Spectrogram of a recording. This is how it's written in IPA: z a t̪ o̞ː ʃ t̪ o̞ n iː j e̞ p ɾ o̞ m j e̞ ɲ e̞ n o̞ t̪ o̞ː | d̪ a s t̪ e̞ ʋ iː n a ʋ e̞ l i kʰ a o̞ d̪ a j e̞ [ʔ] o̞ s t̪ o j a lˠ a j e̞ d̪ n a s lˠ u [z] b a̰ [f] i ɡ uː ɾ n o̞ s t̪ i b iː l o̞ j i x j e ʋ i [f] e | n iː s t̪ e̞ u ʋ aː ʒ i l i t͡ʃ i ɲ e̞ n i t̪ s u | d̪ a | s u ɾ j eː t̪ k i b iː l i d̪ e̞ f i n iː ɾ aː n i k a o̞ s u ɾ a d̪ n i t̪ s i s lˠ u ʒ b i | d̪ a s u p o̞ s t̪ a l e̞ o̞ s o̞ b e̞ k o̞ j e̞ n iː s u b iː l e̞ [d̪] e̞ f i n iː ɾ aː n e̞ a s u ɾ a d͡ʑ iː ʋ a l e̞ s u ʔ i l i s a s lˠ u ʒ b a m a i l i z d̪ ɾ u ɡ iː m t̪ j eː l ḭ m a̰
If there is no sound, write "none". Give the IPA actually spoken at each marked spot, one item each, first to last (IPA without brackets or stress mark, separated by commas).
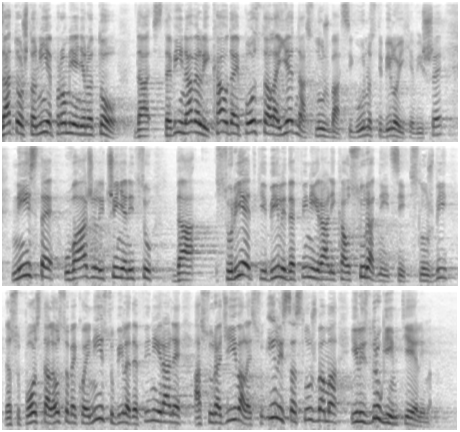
p, ʒ, s, ʃ, d̪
